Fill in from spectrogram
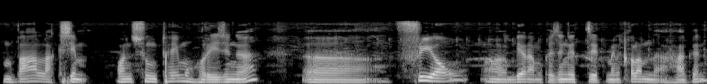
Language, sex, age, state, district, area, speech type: Bodo, male, 30-45, Assam, Udalguri, rural, spontaneous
